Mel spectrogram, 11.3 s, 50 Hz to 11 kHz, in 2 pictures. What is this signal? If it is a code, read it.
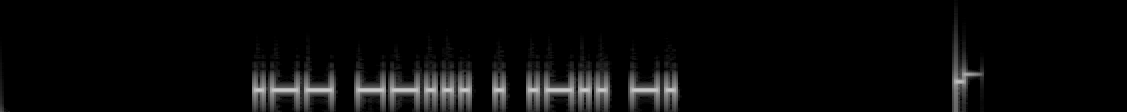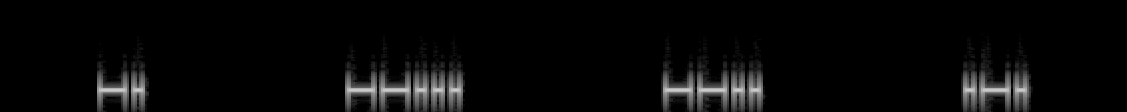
Morse code, heard as a keyed tone, about 28 wpm, spaced as for 13 wpm, 700 Hz. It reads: W7ELN N7ZR
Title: USA Call Signs - 5 Characters - 8x Character Spacing - 28wpm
